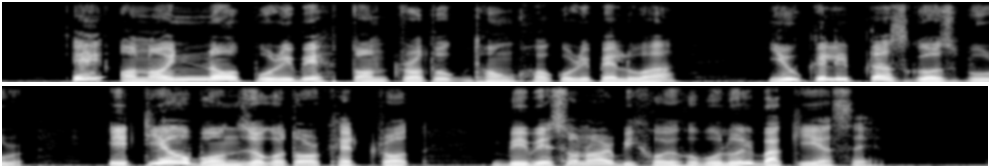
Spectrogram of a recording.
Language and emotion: Assamese, neutral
